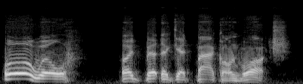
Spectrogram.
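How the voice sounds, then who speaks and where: A man voicing an excitable, giggly, self-important lighthouse keeper in a children's storybook, with flustered, exclamatory delivery. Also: mid-range voice, slow, muffled recording. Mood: bored. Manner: exclamatory, flustered, over-eager. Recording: hissy old cassette transfer.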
